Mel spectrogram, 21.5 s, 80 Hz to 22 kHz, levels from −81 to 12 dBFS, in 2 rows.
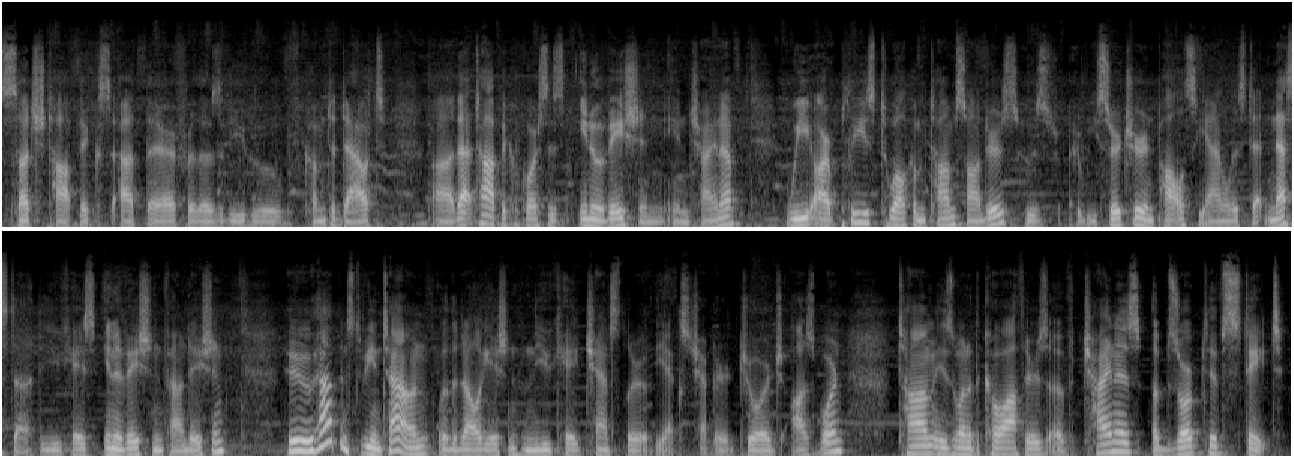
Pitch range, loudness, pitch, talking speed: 100-125 Hz, -20 LUFS, 110 Hz, 195 wpm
